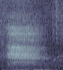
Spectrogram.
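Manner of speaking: soft breathy sigh; disappointed sigh. Real, not acted. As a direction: let out a let-down sigh. After sneeze fails.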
